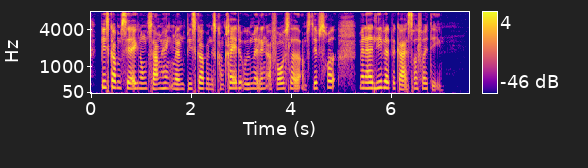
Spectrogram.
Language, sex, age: Danish, female, 18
